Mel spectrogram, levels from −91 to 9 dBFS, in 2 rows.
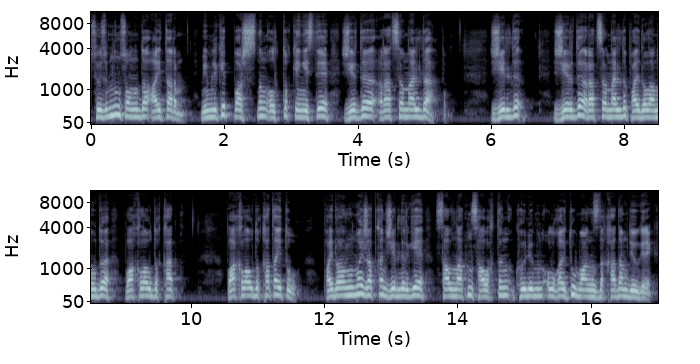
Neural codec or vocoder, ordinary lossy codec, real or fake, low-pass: none; none; real; none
